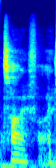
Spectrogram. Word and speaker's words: TyFy: How do you pronounce it? Is that TyFy? – TyFy, yeah. – T-Y-F-Y. – T-Y-F-Y.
